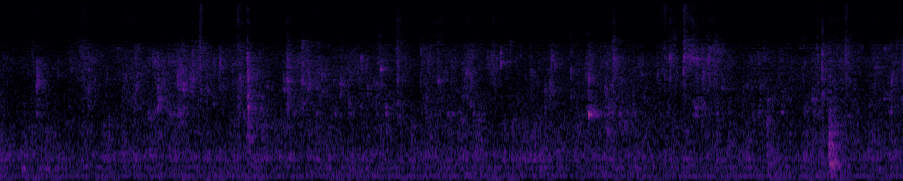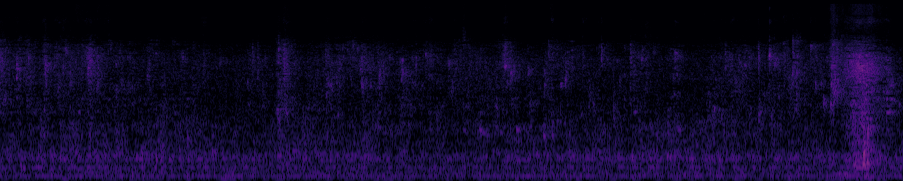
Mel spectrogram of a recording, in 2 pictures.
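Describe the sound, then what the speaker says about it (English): Tap water running steadily into a sink while hands are washed in a home kitchen, a faint, continuous wash of splashing with occasional drips and soft knocks throughout. "Let me wash my hands."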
